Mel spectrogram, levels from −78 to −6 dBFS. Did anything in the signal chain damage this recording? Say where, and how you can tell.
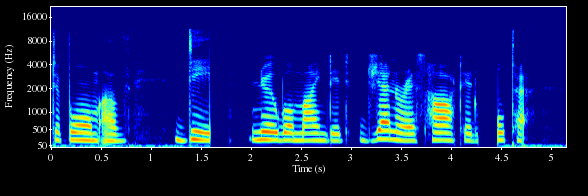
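Yes. An input switched to a poorer device, from 1.59 s to 4.47 s, at the driver and device-selection stage. The speech goes abruptly dull and boxy, with nothing above 5.4 kHz, after a 200 ms silence at the changeover. A faint new background noise, roughly 45 dB below the speech, comes in, while the overall level stays about the same. The likely cause is the system rerouting capture to a narrower-band microphone or headset profile, then switching back at 4.47 s.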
